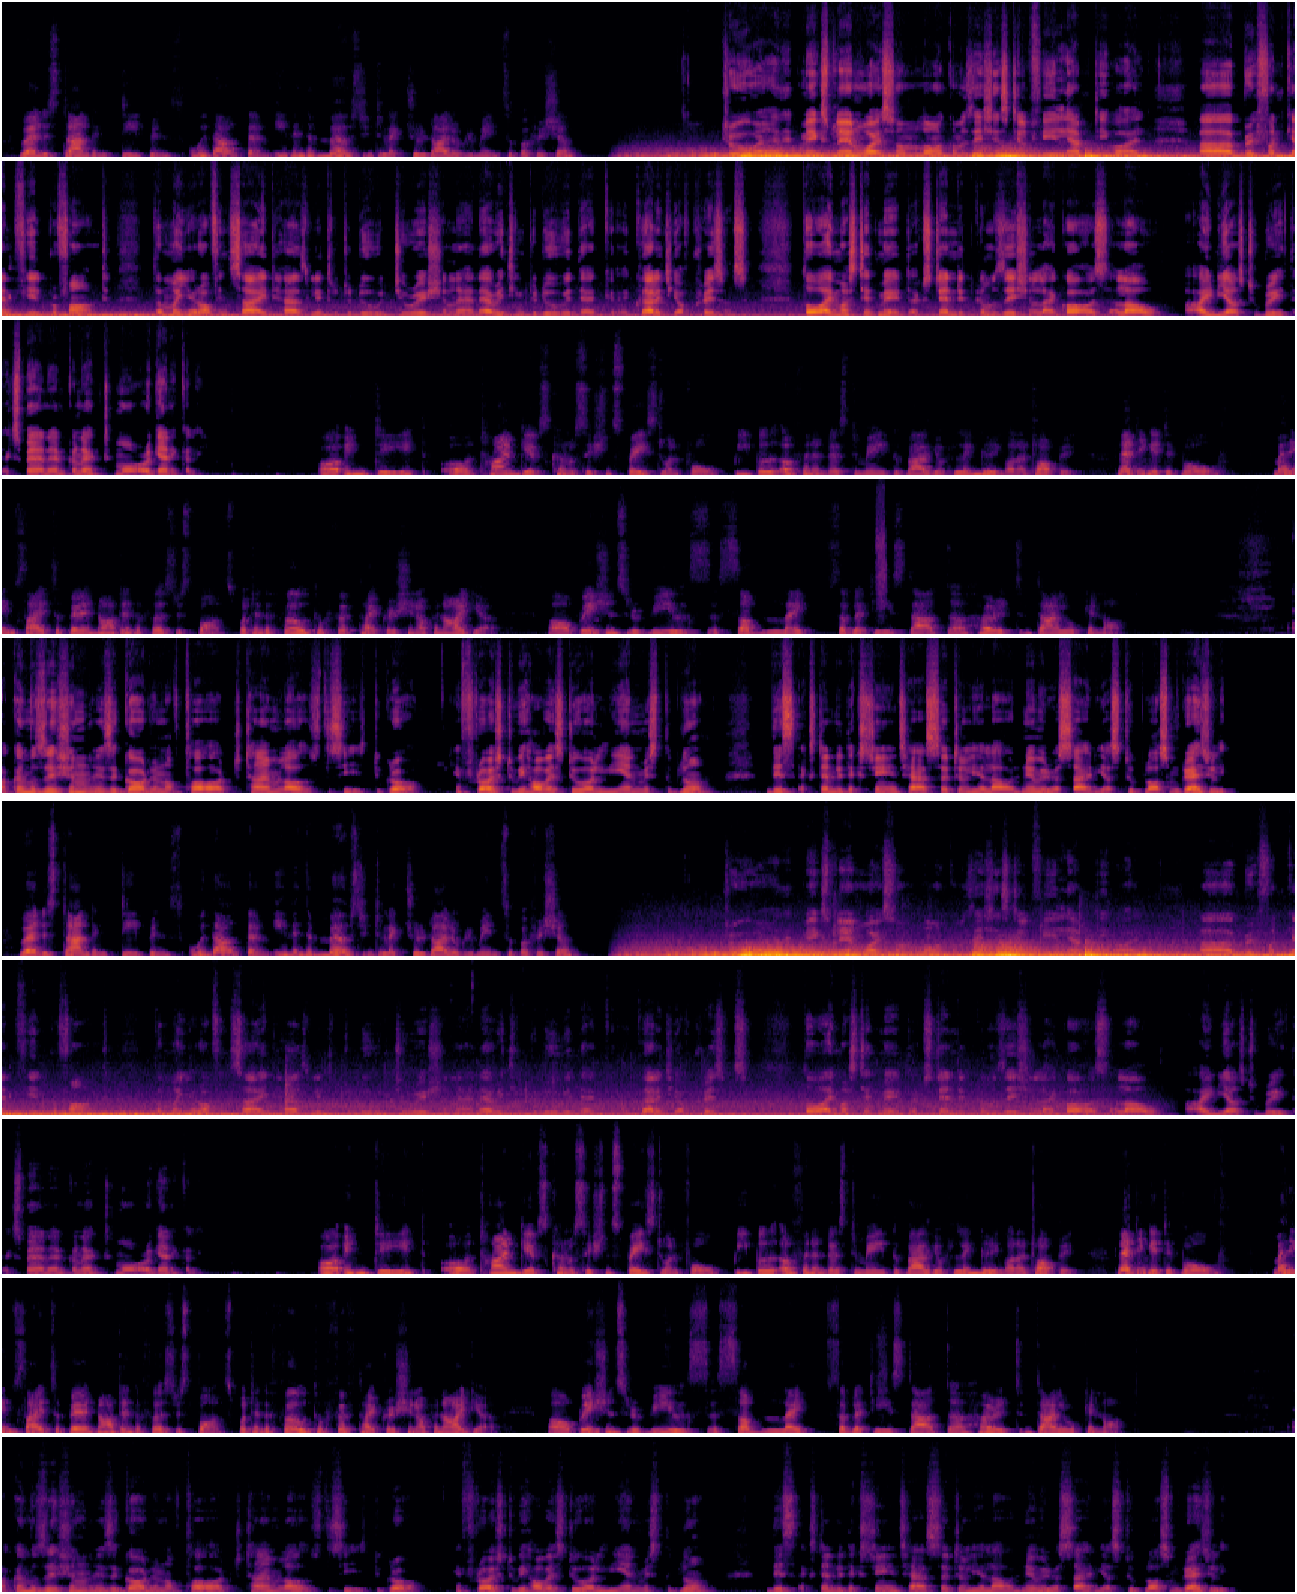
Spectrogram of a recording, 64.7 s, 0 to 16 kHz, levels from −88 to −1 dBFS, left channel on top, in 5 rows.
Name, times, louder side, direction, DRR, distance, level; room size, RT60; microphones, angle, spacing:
voice 1, 0.2-5.7 29.0-30.0 30.3-36.6 37.0-38.1 38.6-43.6 44.3-46.8 47.2-50.0, right 2 dB, 65° right, 1.0 m, -45 dB
Thunder, 6.2-24.1, right 4 dB, 45° right, 0.4 m, -31 dB
voice 2, 7.2-13.9 14.5-24.5 24.8-27.8 51.7-55.9 56.2-63.9, left 6 dB, 90° left, 0.6 m, -41 dB
7.1 x 5.7 x 3.1 m
head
